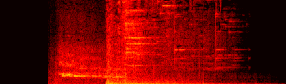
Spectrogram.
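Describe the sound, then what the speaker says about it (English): Toy cars in a stop-motion pileup: a squealing skid is followed by a sudden loud crunching crash with scattered clattering debris that fades out over a second or so. "Oh no, they crashed."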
